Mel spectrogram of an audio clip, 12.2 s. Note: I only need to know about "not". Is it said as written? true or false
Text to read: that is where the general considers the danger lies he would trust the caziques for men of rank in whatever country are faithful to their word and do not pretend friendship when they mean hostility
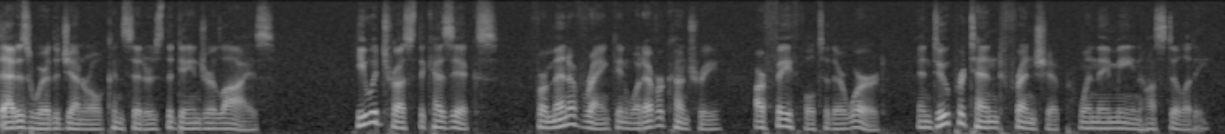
false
